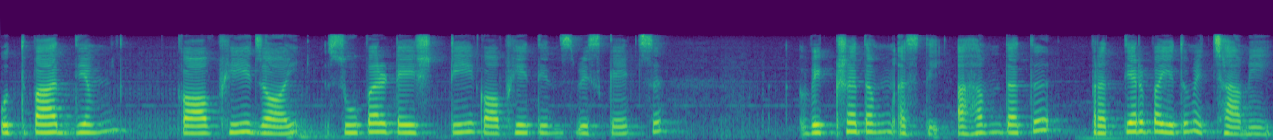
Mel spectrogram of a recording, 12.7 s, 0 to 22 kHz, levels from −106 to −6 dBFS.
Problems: none marked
